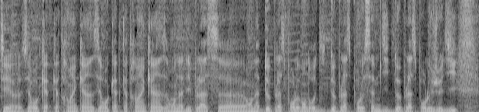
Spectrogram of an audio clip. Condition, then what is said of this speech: No condition.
